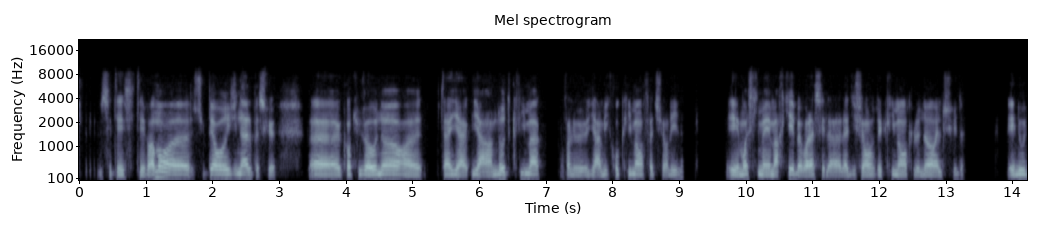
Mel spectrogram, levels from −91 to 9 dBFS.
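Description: At 1.45 to 1.55 s the speech turns briefly rougher and noisier. This is a lost packet rebuilt from error correction. The following packets carried low-bitrate Opus copies of the missing audio, and the decoder played those instead. About 60 ms sounds this way, which suggests three lost packets. There is no gap, only a coarser patch.

At 3.67 to 3.73 s comes a short concealed packet loss. Here 40 ms never arrived. The decoder stretched the last sound forward to fill it. You hear a brief smear or wobble. Overlapping its end, from 3.71 to 3.85 s, another 80 ms is rebuilt from error correction. It sounds grainy and noisy, pointing to four lost packets.

At 7.87 to 8.01 s another 80 ms is rebuilt from error correction, with the same rough texture.

At 10.15 to 10.19 s a 20 ms concealed loss gives a small smear or wobble. Its last 20 ms, 10.17 to 10.19 s, overlaps a one-packet error-correction rebuild.

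At 12.93 to 12.99 s, 40 ms is rebuilt from error correction, likely two packets. It sounds briefly coarse.

Throughout, the Opus call path at 32 kbps limits the audio to about 12 kHz.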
